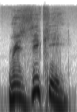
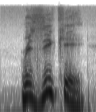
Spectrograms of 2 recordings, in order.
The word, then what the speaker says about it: Riziki: Then there's Riziki. Riziki.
